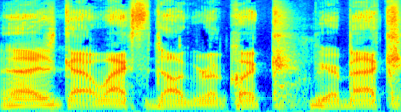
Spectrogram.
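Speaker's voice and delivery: put-on very low, creepy old-man voice with a drawl. Joking about what a nasty old man would say, in a creepy old man voice. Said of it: "creepy old man voice".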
